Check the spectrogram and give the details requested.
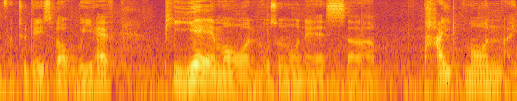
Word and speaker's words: Piemon: It's pronounced Piemon because of the Romanji that you can tell. And its origin of that name is spelled P-I-E, but it's not Pi, right? It's actually Piero.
